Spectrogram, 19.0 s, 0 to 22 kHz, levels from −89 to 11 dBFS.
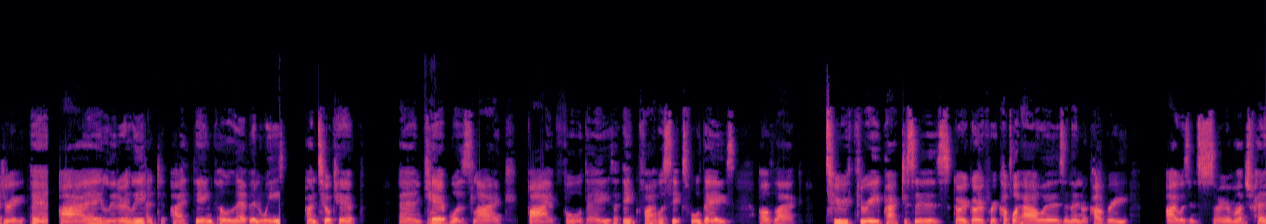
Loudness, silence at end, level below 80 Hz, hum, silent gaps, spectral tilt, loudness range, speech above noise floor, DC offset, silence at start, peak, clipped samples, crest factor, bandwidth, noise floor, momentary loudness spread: -20 LUFS; 0 s; -64 dBFS; none; 0.75-0.84 s, 4.51-4.55 s, 17.12-17.49 s; -4.5 dB/octave; 3 LU; 60 dB; under 0.1%; 0 s; -4 dBFS; under 0.1%; 18 dB; 12 kHz; -80 dBFS; 9 LU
